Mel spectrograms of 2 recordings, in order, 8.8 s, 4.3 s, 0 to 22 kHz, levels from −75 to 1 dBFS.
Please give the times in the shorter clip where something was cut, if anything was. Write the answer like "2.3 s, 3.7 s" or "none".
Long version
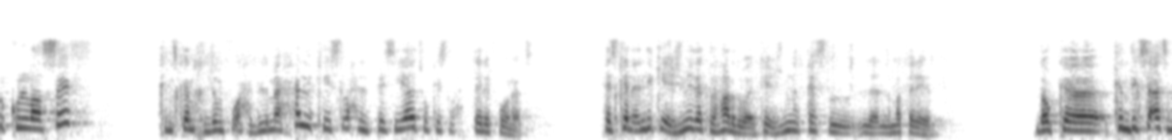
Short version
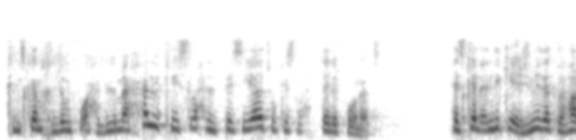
none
